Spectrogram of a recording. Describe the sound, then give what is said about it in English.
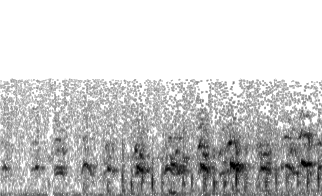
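A team of husky sled dogs barks and yips excitedly in a rapid, overlapping chorus, steady, with a slightly muffled, old-recording quality and no one speaking. “Mush, you huskies! Mush!”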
